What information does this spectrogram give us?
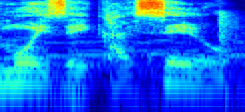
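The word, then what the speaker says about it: Caicedo: Midfield three of Co Palmer Romeo Lavia and mo kaiso finally saying it correctly because of that video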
